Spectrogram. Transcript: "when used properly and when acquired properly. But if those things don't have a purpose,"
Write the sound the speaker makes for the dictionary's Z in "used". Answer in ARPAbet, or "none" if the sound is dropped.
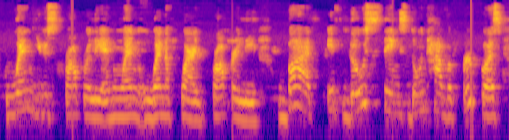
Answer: S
